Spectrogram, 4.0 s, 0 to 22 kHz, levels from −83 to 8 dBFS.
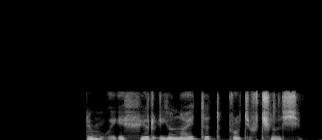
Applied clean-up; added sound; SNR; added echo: neural mask model DeepFilterNet 3.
